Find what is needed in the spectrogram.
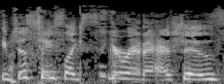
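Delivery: high put-on complaining kid; whiny teen voice. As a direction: whine it up high like a disgusted teenager. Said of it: "Scout's like".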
